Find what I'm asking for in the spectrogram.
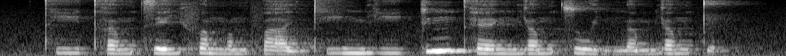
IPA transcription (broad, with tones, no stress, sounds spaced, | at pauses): t̪ʰ iː˨ t̪ʰ ɐ˨˧ m t͡s e˨˧ j f ɐ˨ m ɐ˨ m f aː˨˩ j t̪ʰ iː˧ ŋ j iː˧ k ɪ˥ ŋ t̪ʰ ɛː˨ ŋ j ɐ˨˧ m t͡s uː˨˩ j ŋ ɐ˨˧ m j ɐ˧ m t̪ ʊ˨ k̚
